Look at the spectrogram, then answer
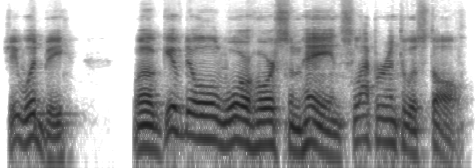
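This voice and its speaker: Radio comedy husband, played by a man: cheerful folksy braggart, husky, swooping delivery. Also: mid-range voice, very animated, moderate pace. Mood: wisecracking. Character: boastful wisecracking husband, cheerful blowhard. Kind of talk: old-time radio comedy acting. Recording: home video-call recording.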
